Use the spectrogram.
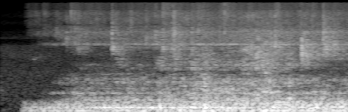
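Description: Water pours from a household shower, bursting on abruptly and settling into a constant dense spray, close and continuous, with no voices.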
